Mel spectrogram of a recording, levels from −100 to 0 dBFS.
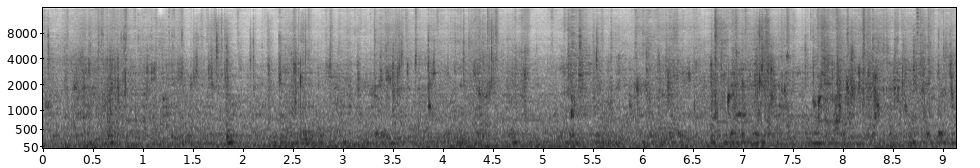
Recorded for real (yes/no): no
